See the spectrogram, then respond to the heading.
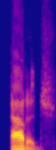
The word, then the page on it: adage: American English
